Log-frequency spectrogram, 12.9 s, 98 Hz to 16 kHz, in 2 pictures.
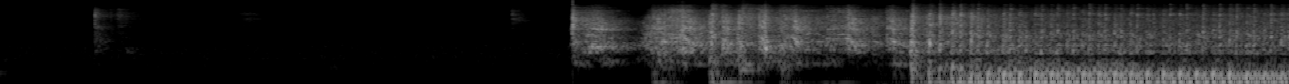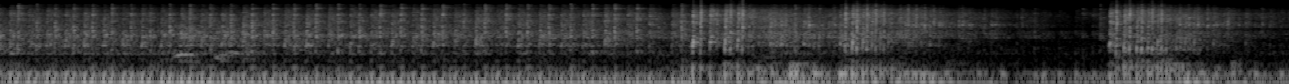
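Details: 2007 Harley-Davidson Dyna Wide Glide after misfire troubleshooting, filter changed and fuel quick connect replaced, first start: a few clicks, then the V-twin catches quickly and settles into a steady, even lumpy idle with no stumbling or misfire.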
